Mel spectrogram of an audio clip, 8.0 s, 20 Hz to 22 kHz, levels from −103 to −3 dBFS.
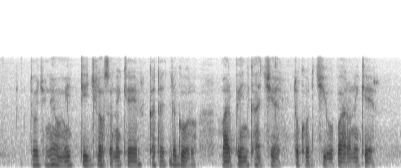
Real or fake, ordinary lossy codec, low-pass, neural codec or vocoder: real; none; 5.4 kHz; none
